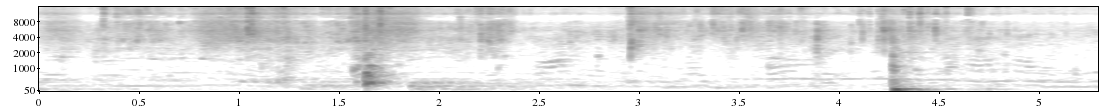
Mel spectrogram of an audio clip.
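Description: Water pours from a jug into a metal cup and splashes onto the concrete.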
